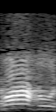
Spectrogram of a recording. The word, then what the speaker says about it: Oahu: Lying on the sand at Oahu. That's pronounced Wahoo, dearie.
